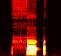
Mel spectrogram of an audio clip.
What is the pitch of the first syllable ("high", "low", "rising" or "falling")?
high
